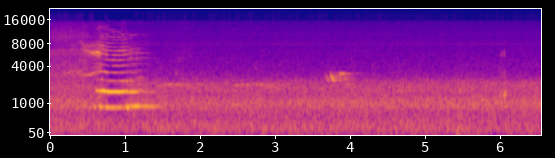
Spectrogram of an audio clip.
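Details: A male Indian peafowl calling to draw females at a lek: one loud, nasal, trumpet-like honk lasting under a second, then only a few faint distant chirps over a steady background hiss.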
